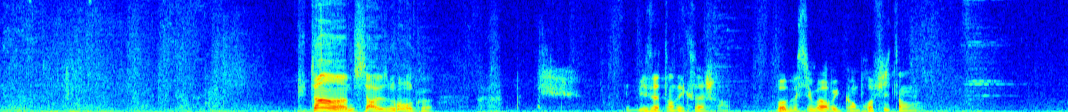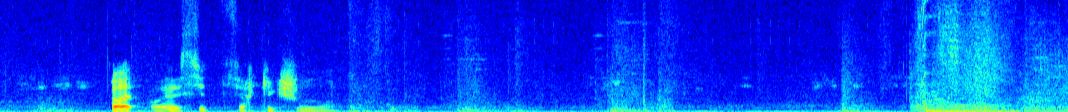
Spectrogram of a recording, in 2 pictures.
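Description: Electric spell effects crackle and zap in quick bursts.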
